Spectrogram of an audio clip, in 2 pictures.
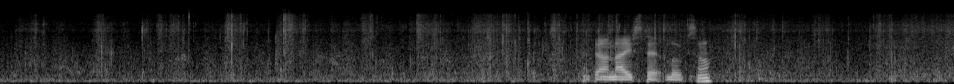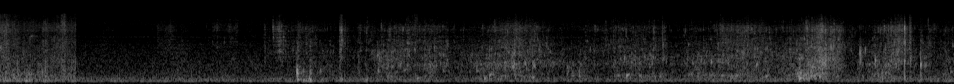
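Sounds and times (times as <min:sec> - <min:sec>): footsteps wading through water: 0:00.0 - 0:10.3, 0:11.7 - 0:19.0
water sloshing: 0:12.2 - 0:19.0.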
